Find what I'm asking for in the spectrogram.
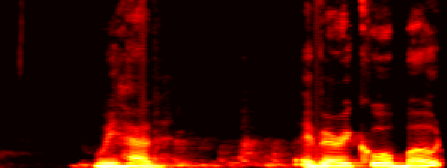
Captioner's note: audience chuckling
